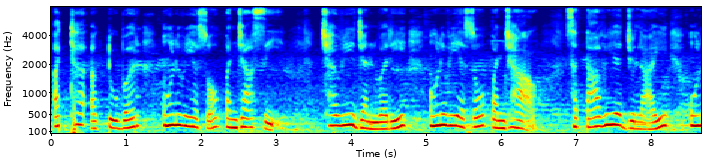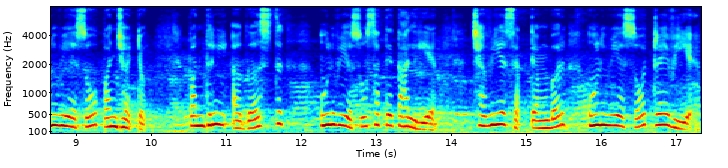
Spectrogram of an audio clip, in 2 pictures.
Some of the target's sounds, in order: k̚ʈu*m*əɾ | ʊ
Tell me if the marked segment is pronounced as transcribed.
no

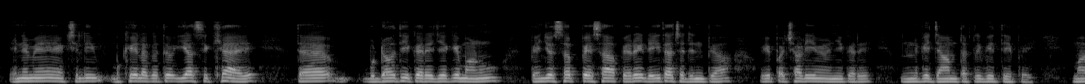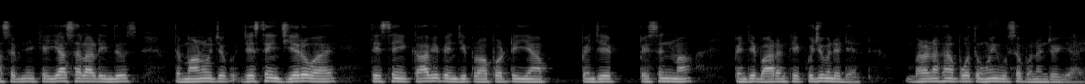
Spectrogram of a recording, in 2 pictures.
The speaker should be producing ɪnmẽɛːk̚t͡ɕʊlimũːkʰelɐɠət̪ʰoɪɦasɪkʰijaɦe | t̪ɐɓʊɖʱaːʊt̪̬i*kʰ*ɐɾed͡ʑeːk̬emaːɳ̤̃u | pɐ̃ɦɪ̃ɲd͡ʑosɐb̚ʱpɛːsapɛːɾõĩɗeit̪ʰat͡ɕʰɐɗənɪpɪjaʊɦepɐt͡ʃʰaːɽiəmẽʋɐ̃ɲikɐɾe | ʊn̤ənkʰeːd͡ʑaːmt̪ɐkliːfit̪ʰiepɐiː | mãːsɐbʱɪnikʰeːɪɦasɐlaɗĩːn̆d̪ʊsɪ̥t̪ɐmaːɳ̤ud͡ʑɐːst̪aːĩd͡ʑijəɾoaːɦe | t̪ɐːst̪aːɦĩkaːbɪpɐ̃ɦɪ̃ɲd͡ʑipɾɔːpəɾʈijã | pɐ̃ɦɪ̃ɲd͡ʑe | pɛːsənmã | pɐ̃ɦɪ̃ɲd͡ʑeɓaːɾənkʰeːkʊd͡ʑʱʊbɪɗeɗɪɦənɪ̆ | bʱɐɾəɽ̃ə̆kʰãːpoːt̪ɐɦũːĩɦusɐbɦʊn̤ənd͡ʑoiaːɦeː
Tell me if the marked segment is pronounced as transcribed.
no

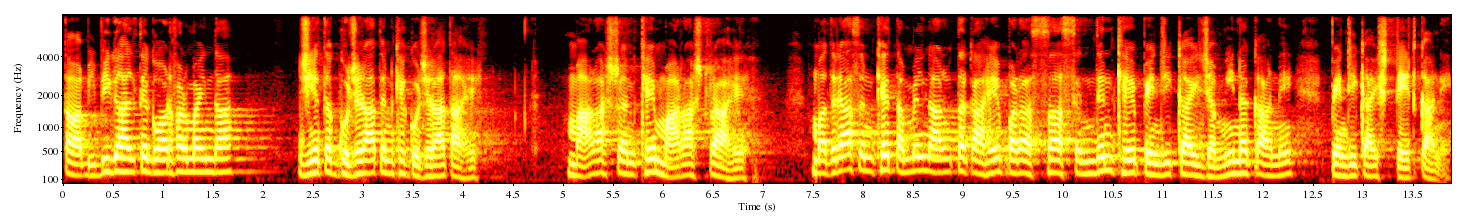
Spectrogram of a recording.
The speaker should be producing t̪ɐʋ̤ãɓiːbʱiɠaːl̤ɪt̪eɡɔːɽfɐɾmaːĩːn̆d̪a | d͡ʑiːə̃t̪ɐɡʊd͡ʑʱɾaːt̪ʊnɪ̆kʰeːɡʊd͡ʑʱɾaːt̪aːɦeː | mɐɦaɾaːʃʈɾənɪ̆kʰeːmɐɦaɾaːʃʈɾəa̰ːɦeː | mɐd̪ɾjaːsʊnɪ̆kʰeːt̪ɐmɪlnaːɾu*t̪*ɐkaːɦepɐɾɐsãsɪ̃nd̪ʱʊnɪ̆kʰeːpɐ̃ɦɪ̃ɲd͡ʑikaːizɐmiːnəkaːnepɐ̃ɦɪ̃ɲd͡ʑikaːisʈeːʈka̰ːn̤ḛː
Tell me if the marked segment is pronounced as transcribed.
yes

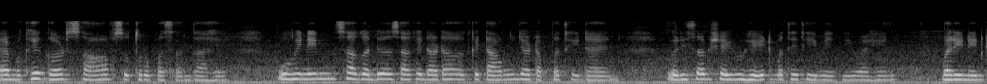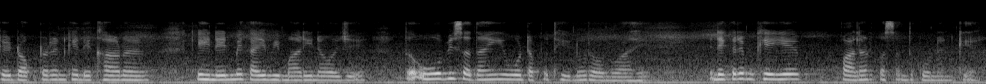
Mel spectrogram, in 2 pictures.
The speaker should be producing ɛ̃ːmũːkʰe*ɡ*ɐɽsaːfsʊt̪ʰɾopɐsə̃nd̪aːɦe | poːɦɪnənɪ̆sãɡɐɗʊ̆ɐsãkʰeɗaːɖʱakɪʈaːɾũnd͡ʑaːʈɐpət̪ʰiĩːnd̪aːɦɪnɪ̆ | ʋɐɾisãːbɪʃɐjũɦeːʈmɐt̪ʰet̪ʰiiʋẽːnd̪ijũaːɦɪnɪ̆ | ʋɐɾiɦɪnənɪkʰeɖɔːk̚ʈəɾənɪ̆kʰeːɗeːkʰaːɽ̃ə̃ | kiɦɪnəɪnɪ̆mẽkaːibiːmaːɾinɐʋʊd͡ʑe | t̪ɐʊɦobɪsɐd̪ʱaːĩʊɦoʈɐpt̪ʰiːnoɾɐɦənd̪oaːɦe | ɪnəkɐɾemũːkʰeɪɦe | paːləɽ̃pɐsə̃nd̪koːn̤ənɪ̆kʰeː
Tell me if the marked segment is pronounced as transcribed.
yes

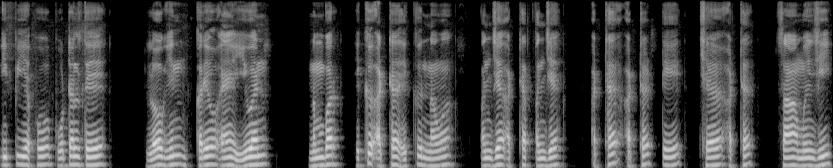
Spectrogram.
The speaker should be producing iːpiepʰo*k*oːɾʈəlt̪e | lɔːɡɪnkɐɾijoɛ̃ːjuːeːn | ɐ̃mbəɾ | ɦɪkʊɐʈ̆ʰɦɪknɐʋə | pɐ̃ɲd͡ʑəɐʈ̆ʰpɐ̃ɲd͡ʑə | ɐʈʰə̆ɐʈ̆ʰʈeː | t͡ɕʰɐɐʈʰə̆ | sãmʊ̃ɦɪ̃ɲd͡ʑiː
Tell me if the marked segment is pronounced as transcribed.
no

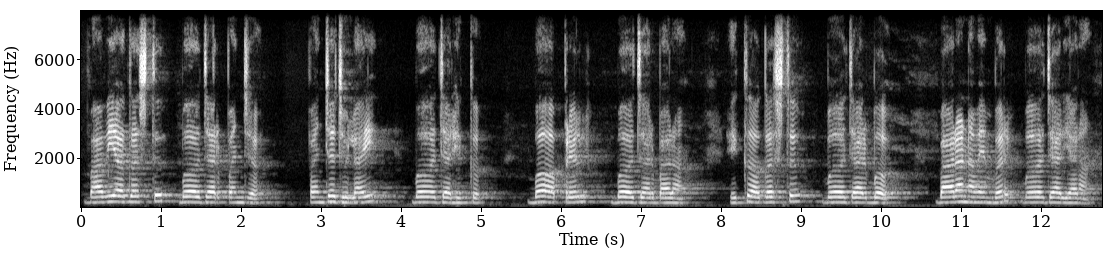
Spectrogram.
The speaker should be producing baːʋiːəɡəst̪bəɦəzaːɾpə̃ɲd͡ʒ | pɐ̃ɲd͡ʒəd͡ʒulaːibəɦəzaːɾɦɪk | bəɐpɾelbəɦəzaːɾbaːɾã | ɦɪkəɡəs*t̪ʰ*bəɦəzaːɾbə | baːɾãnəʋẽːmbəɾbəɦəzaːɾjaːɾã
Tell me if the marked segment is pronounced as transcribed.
no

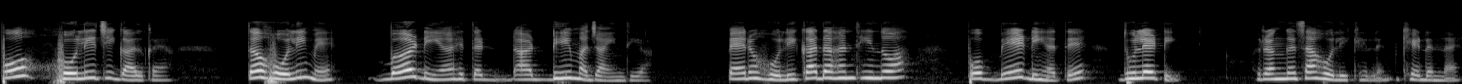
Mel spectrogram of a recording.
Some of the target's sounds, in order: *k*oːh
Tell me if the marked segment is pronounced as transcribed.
no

